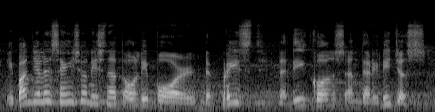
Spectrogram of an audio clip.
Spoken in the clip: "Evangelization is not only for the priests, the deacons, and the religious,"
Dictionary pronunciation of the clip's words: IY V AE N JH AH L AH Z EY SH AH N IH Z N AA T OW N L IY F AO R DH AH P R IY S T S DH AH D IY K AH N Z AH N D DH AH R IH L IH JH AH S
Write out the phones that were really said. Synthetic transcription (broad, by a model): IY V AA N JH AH L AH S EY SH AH N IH S N AA T OW N L IY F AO R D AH P R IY S T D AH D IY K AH N S AH N D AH R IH L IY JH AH S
